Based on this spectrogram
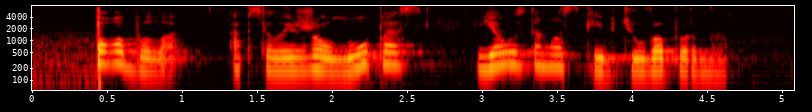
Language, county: Lithuanian, Panevėžys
